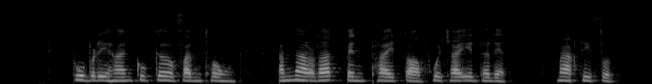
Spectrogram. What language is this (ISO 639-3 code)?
tha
